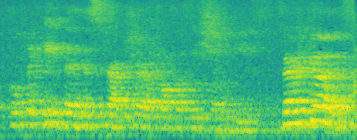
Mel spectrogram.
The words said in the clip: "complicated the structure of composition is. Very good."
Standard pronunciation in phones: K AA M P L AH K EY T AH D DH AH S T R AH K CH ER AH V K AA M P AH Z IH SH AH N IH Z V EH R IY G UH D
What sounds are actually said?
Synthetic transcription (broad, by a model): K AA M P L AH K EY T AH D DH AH S T R AH K CH ER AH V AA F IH SH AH L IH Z V EH R IY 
